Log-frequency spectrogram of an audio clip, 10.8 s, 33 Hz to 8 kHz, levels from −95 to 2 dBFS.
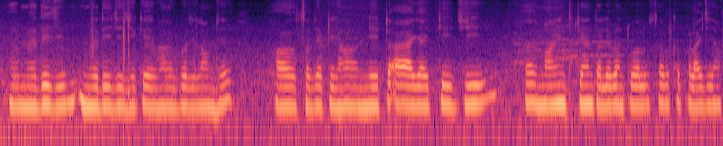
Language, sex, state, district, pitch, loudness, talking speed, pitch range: Maithili, male, Bihar, Bhagalpur, 155 Hz, -23 LUFS, 150 wpm, 150-165 Hz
